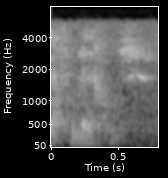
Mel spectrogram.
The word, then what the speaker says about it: azulejos: crear estos murales de azulejos. En Lisboa, los azulejos pronunciados a la manera portuguesa, no a la española con la J, están por todas partes.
